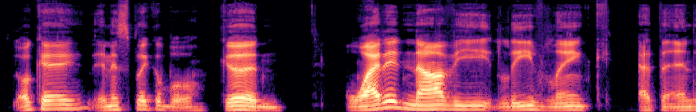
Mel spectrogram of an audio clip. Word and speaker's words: Navi: My only explanation is that Navi rhymes with Javi, and Javi is fucking just a bitch, and that's it.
